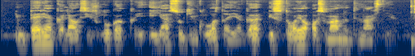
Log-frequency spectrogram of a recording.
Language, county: Lithuanian, Vilnius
